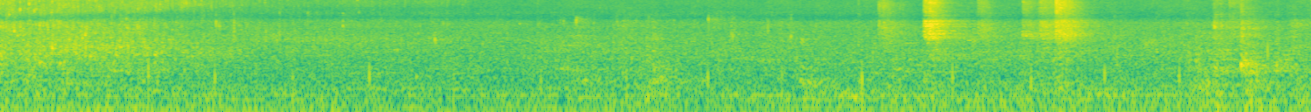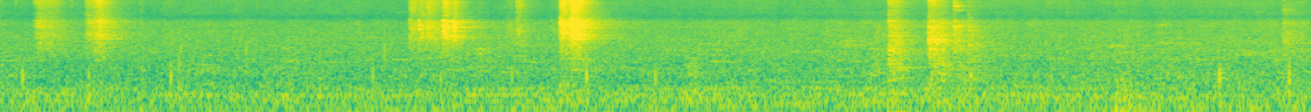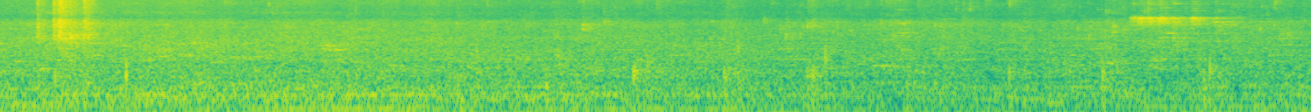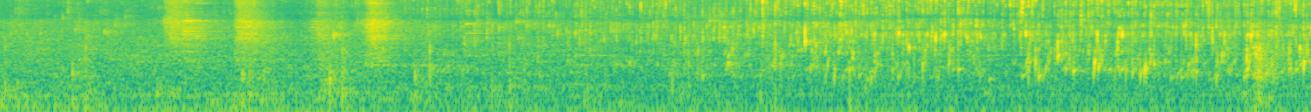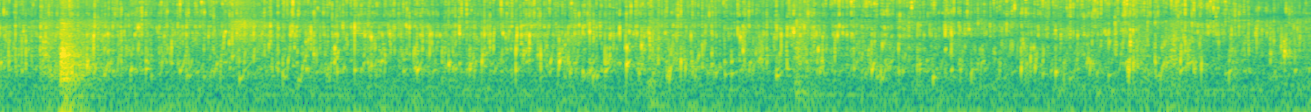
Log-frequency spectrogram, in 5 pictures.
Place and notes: Aarau, Rathausgasse, Night, Schweiz - Nachtbus
While during the evening walks the busses were absent, now one crosses the recording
